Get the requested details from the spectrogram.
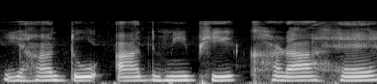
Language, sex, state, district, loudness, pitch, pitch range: Hindi, female, Jharkhand, Deoghar, -13 LUFS, 185 Hz, 180-190 Hz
